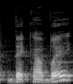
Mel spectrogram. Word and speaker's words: DKW: at the time and dkw or rather deave in German pronunciation was a part of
